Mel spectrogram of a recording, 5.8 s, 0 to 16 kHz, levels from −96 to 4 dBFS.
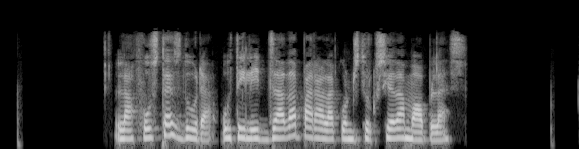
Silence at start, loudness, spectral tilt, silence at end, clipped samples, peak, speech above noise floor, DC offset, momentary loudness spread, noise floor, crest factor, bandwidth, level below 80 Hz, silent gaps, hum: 1.15 s; -19 LUFS; -5 dB/octave; 1.15 s; under 0.1%; -4 dBFS; over 71 dB; under 0.1%; 5 LU; under -90 dBFS; 16 dB; 8 kHz; -54 dBFS; none; none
